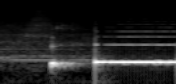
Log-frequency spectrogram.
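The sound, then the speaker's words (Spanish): Call tones from a Skype test call being placed: a steady electronic tone runs throughout, with two sharp, louder tone onsets about half a second apart. There is no talk. “Skype, estamos aquí y haremos una llamadita a Mr. Echo. Ya lo tenemos en pantalla y llamamos.”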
